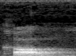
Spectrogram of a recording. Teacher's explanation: column, stress is again on the first syllable and the letter N is silent. That is why we read the word as column.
